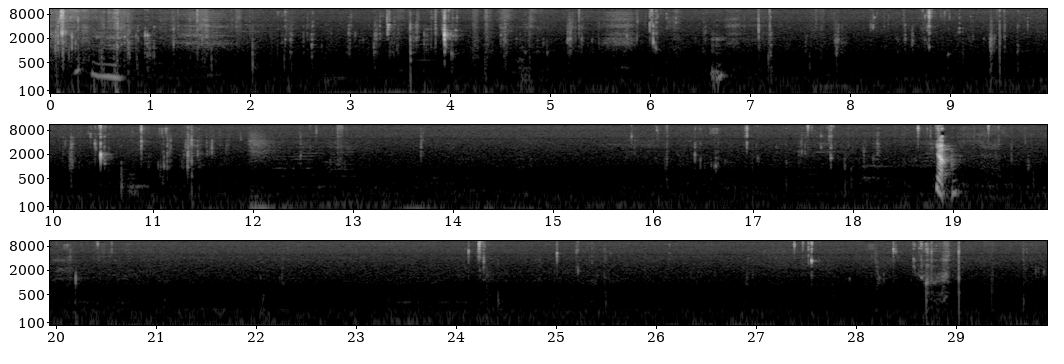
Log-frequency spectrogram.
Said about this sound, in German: Mmm, nom, nom. Mmm lecker Marsch.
